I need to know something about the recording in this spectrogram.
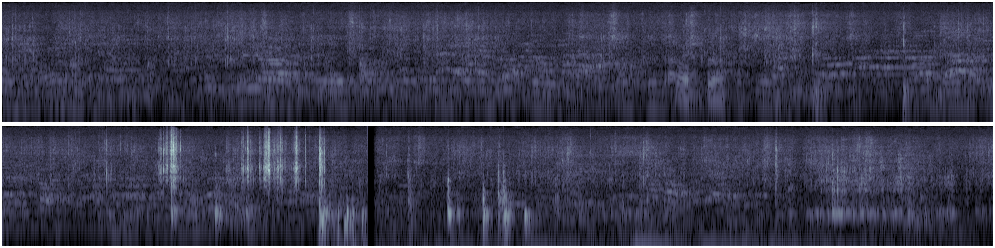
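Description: A small plastic puzzle cube clicks and rattles quickly as it is turned by hand.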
